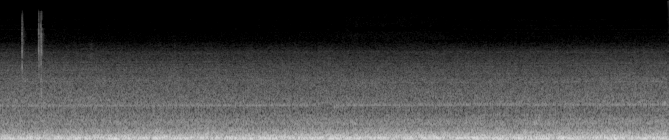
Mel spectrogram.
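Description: A windscreen wiper sweeps back and forth.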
